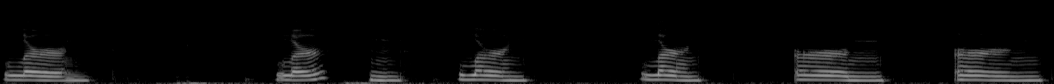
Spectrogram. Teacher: So the tongue is up for 'l' down for 'er' and back up for the 'n'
